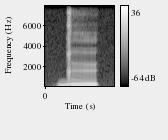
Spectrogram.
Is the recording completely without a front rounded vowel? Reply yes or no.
no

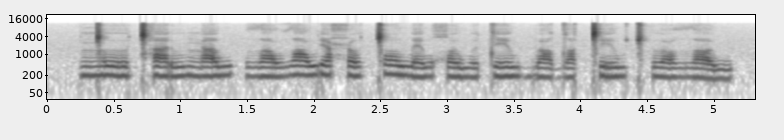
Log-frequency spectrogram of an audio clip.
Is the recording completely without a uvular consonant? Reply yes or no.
no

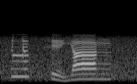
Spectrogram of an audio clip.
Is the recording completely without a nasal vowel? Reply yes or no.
yes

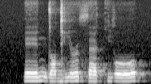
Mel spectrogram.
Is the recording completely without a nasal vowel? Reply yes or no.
yes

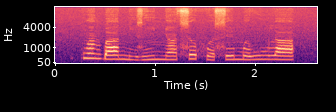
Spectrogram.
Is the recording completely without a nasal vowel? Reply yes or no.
no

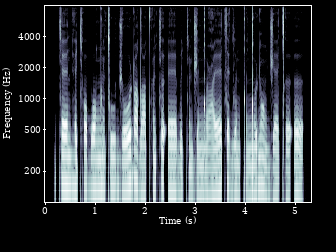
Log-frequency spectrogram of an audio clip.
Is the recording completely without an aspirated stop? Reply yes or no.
no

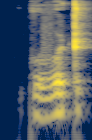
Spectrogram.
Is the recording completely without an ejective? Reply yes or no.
yes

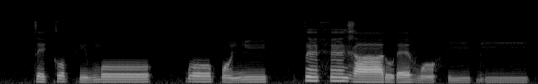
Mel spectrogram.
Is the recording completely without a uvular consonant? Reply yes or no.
yes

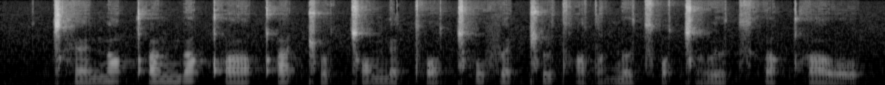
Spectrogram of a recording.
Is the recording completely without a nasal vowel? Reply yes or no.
yes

